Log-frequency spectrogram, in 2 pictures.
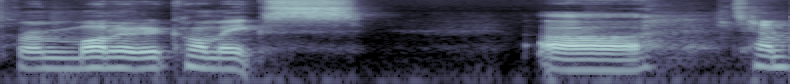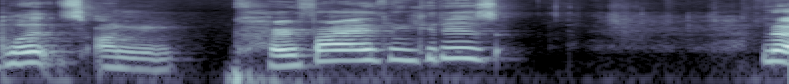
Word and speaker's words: Ko-fi: And yeah, these are all printouts from Monitor Comics templates on Ko-Fi, I think it is. No, I think it's Coffee is how you pronounce it.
